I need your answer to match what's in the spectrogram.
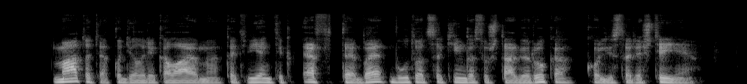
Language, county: Lithuanian, Kaunas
